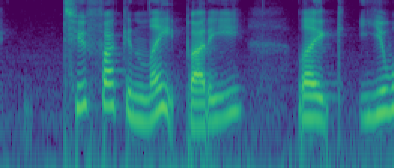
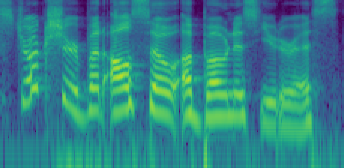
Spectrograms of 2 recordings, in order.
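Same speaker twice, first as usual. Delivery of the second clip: high, louder mocking paraphrase; 5 semitones higher, 6 dB louder than usual. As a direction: parody the guest's big words. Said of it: "He's trying to say".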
